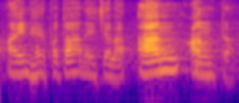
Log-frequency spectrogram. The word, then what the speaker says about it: أنعمت: انعمت پہلا والا الف ہے، بات والا عین ہے، لیکن تلفظ بہت اچھا ہے.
